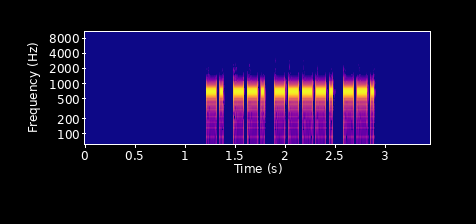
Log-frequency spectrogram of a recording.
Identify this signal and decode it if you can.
Morse code, heard as a keyed tone, about 36 wpm, 700 Hz. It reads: NG9G
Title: USA Call Signs - 4 Characters - 6x Character Spacing - 35wpm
